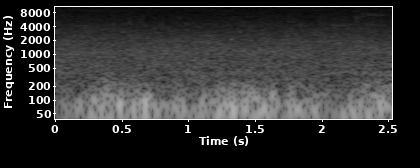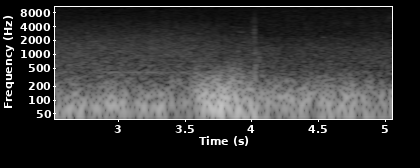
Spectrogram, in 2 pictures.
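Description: A river ripples and flows.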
